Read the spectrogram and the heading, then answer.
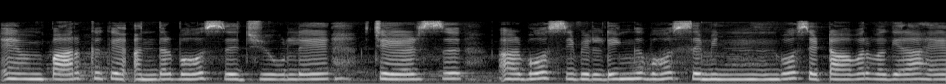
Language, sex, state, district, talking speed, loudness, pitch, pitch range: Hindi, female, Bihar, Kaimur, 125 wpm, -17 LUFS, 245 Hz, 235-255 Hz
